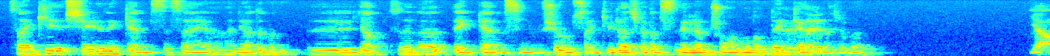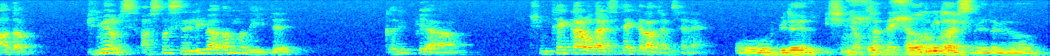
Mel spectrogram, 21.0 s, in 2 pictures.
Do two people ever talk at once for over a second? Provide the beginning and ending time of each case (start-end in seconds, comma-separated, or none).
18.9-20.2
